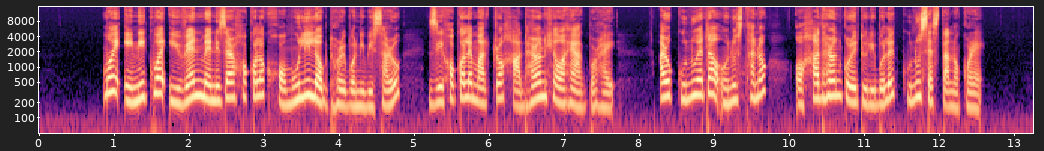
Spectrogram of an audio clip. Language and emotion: Assamese, disgusted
